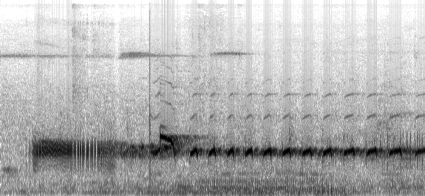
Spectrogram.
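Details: Bangkok zebra dove lure song: a harsh, buzzy opening phrase, then a long chain of rapid, even, mellow coos that continues steadily to the end.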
